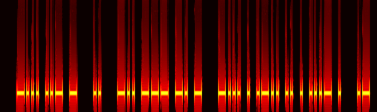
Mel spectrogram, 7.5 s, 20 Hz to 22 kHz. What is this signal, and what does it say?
Morse code, heard as a keyed tone, about 25 wpm, 700 Hz. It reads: BUT I DONT BELIEVE A
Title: Sentences from Top 1000 Words - Review Part 6 - 25wpm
